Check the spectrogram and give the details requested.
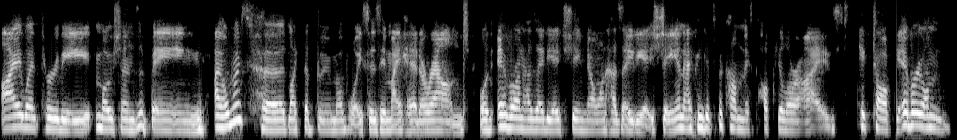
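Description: A woman around thirty with a slightly low, creaky voice, talking as a podcast co-host. She tells things candidly and at length, in an easy conversational way. The recording is dry and a little dull, from a makeshift setup. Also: fairly even intonation, normal speed, few pauses, a little mellow, no echo. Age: 30s. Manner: candid, long-winded storyteller. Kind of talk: casual conversational podcast chat.

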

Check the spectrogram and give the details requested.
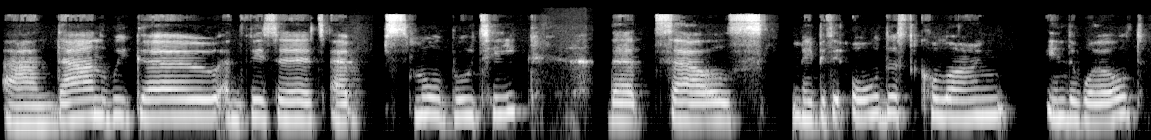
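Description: A woman's voice: mid-range voice, steady tone, slow, dark tone, rough recording. A woman from Russia with a Russian accent, talking as a podcast guest about her perfume tours, telling stories with enthusiasm and an occasional restart. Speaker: guest, perfume tour guide. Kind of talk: conversational interview.

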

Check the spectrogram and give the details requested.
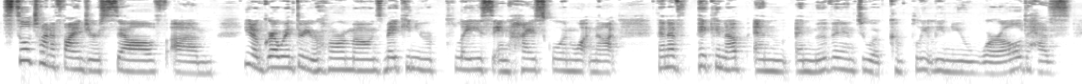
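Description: A woman's voice: medium pitch, moderate pace. A young adult woman from Morocco, a guest telling her story in an upbeat, chatty way with frequent fillers and restarts. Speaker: guest entrepreneur. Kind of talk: casual conversational storytelling.

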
